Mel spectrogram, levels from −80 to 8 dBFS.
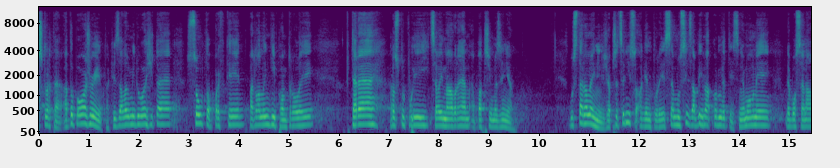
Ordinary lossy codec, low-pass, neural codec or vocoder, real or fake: AAC, 64 kbps; 10.8 kHz; codec, 24 kHz, 0.9 kbps, WavTokenizer, small release; fake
